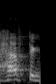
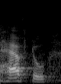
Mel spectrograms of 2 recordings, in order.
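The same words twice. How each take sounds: First: The two words blend quickly into one reduced word. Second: The two words are said separately and fully. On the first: "वो speed में ऐसे ही बोलते जाते हैं" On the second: "हमें बोलने की आदत और सुनने की आदत है"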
